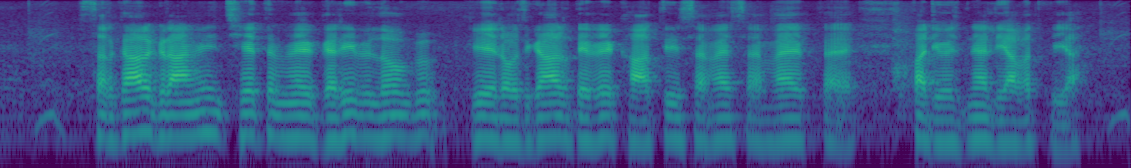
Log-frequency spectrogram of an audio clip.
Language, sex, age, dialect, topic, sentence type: Bhojpuri, male, 41-45, Northern, banking, statement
